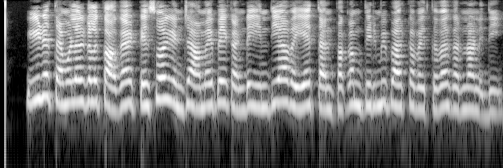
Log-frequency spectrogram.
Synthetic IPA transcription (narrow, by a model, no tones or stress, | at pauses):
iːɽɐt̪ːɐmɪɭɐɾɣɐɭɯkːaːɣɐʈɛsoːjɛndrɐɐmɐɪp̬ːɐɪkɐɳɖɯɪnd̪ɪjaːʋɐjet̪ɐnpɐkːɐmt̪ɪɾmbipaːɾkɐʋɐɪt̪ːɐʋɐɾkɐɾnaːnɪði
